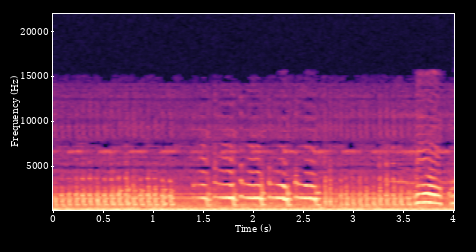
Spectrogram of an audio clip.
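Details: Malinois canary singing a run of about five clear, slightly falling notes in quick succession, then a rising slurred whistle, over a soft rolling background and low hum.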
